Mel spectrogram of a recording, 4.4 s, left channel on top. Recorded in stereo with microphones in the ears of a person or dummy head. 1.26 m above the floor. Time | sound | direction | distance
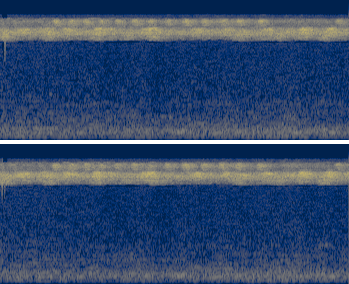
0.0 | an insect | 55° right (ahead or behind) | 0.8 m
